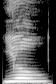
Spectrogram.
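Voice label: "you1", Chinese pronunciation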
